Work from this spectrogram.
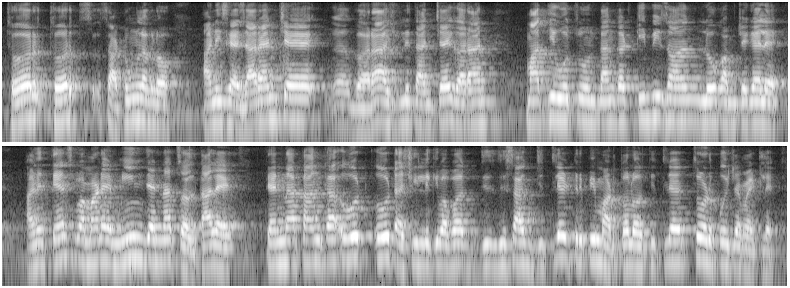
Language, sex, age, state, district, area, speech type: Goan Konkani, male, 18-30, Goa, Tiswadi, rural, spontaneous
